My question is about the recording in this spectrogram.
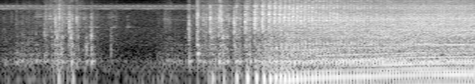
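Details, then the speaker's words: Mower with oil and gas, wouldn't start after three or four pulls, started on starting fluid: sputtering bursts and stumbles, then surges into a fast, uneven run; erratic running. "i shot some gogo juice in there and then it started up however then it started to run really um erratically you know i'll show"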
